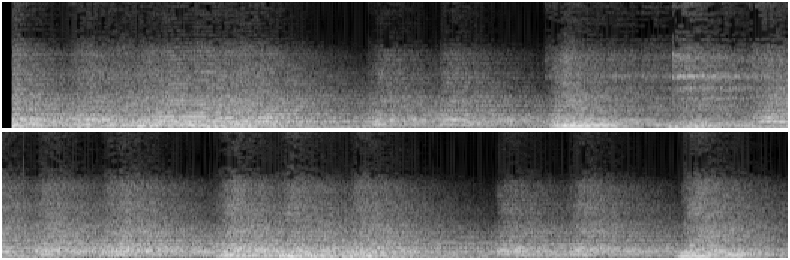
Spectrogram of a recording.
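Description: Brass band playing: sousaphone carrying a low bass line under trombones and other horns, in held notes that change about once a second.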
